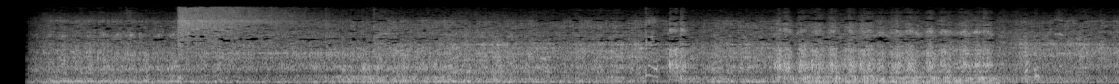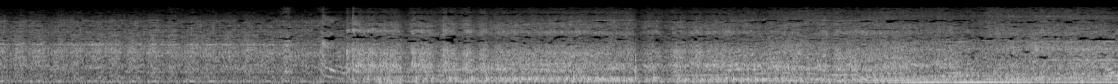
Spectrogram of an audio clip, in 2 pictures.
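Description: Heavy truck engine labouring as the truck crawls through deep mud, with a short hiss about two seconds in.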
